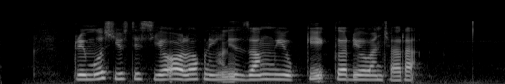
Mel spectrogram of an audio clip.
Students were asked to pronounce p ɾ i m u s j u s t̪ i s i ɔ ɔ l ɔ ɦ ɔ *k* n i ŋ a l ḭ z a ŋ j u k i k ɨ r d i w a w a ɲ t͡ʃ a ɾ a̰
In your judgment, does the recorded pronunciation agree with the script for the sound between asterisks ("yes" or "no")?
yes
